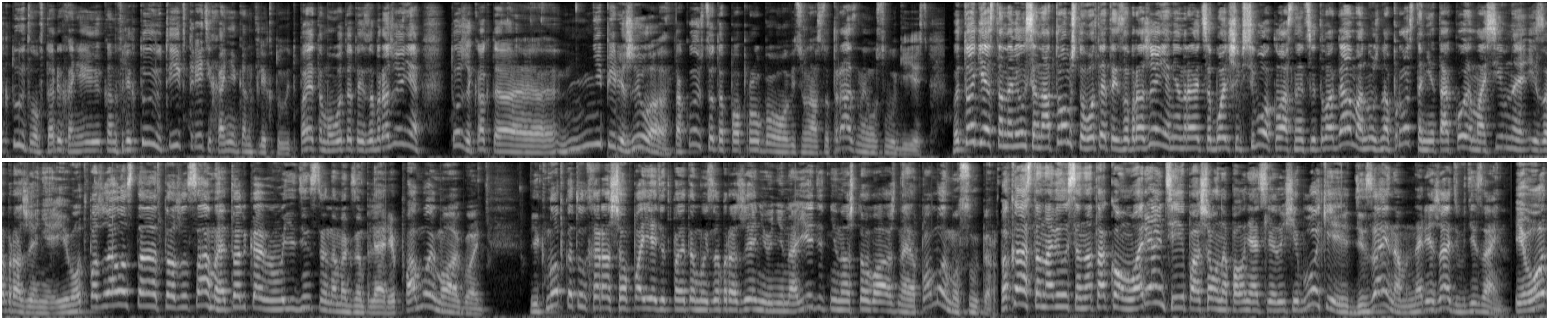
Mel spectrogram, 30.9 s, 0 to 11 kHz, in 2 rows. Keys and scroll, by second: 15.9 ctrl+v, 17.2 ctrl+shift+z, 24.6 ctrl+z.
